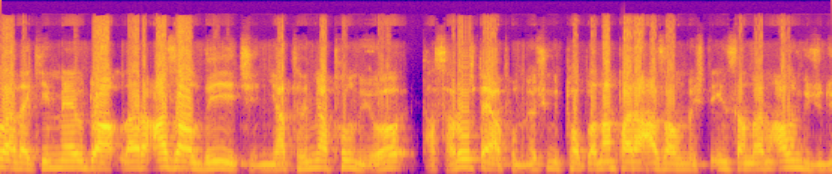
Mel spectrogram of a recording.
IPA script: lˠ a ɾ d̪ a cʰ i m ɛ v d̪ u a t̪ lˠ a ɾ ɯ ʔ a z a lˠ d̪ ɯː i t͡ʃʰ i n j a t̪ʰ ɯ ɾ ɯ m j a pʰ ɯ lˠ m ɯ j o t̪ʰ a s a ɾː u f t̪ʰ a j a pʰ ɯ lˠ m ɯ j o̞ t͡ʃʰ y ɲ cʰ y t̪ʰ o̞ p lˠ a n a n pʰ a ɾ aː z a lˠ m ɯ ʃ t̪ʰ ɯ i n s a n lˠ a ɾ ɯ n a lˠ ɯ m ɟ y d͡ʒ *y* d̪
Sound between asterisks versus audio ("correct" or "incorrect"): correct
